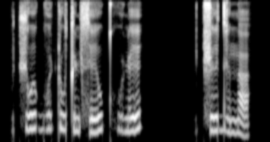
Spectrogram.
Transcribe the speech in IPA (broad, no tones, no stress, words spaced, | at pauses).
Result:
t͡ʃʊɪ̯ ɡʷe̤ʈutɪɳ seʊ̯kʷʰe̤ɳe | ʈ͡ʂɪdɪn̪a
